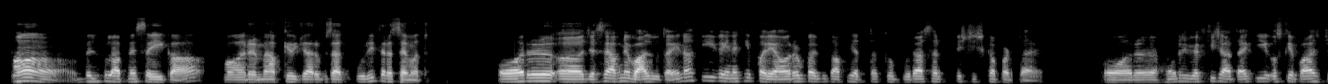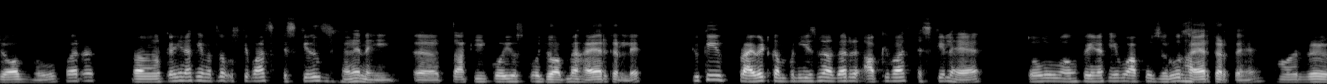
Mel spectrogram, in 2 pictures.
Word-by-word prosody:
हाँ, 160 +2 +4
बिल्कुल, 135 +1 -2
आपने 130 0 +3
सही 120 -3 0
कहा - - +2 0.4
और 115 +1 0
मैं 120 - 0
आपके 120 +2 -1
विचारों 120 -2 +1
के 120 - -17
साथ - - +5
पूरी 130 +5 -4
तरह 135 - +1
सहमत 105 -6 0 0.8
हूँ। - - +4
और 140 +3 +8
अ, 125 -6 +7
जैसे 125 -1 0
आपने 145 +2 +3
बात 120 +1 +7
बताई 125 -2 -2
ना 165 - -1
कि 175 -1 -11
कहीं 155 -3 -2
न 140 - -1
कहीं 160 +2 -13
पर्यावरण 125 +2 +3
पर 140 -1 0
भी 135 - -18
काफ़ी 135 +3 -3
हद - - -4
तक 130 +1 -11
बुरा 125 +2 +1
असर 130 0 -1
इस 130 +1 -12
चीज़ 120 -1 -12
का - - 0
पड़ता - - -4
है। 90 - -13 0.7
और 105 0 +2 0.3
हर 130 +3 -5
व्यक्ति 135 +2 -6
चाहता 145 -4 0
है 125 - +2
कि 145 +2 -10
उसके 140 +3 -6
पास 130 0 +2
जॉब 120 0 +2
हो 110 +5 -9
पर 160 +1 -1
अ, - - -6 0.4
कहीं 130 +6 +1
न 175 - 0
कहीं 180 0 -6
मतलब 165 +3 -6
उसके 175 - -14
पास 165 +2 -3
स्किल्स 160 0 -7
हैं 145 +5 0
नहीं 105 -4 -7
अ, 100 +1 -4 0.2
ताकि 130 +3 -3
कोई 135 0 0
उसको 135 0 -5
जॉब 115 +1 +5
में 130 - +3
हायर 310 -1 +5
कर - - -4
ले। - - -4
क्योंकि 215 - -8
प्राइवेट 175 -5 +3
कंपनीज़ 155 0 -4
में 165 - +1
अगर 160 +1 +3
आपके 135 +4 -2
पास 165 +1 +4 0.2
स्किल 155 -1 -7
है, 110 0 +1 0.5
तो 140 - -4
वो 145 -3 -4
व - - -11
कहीं 140 -1 -2
न - - -1
कहीं 155 0 -8
वो 155 -1 -4
आपको 140 +1 0
ज़रूर 140 +4 -5
हायर 125 -2 +5
करते - - -1
हैं 115 +9 -13 0.2
और 115 +1 -6
135 Hz, 205 wpm, -20 LUFS, 125-155 Hz, 0.8 s, और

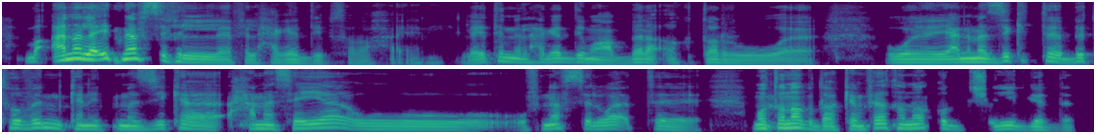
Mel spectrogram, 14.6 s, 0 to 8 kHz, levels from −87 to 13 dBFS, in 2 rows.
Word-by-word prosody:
ما - - -2
أنا 220 - +10
لقيت 200 +1 +10
نَفْسي 215 0 +7
في - - -8
ال 95 -4 -1
في - - -19
الحاجات 90 +1 -6
دي 80 +1 -12
بصراحة - - -19
يعني، 80 +4 -24
لقيت 105 +9 -5
إن 120 -2 -1
الحاجات 105 +2 -4
دي 110 0 -5
مُعبِّرة 95 +2 -3
أكتر 95 +1 -8
و 85 -3 -8 0.7
ويعني 100 +1 +1
مزّيكة 130 +4 0
Beethoven 135 +5 -2
كانت 110 -2 -3
مزّيكا 110 +2 -3
حماسيّة 130 +5 0
و 110 - -6 1.1
وفي 115 - -7
نَفْس 130 +1 -1
الوقت 115 -1 -4 0.6
متناقضة، 130 -5 +3
كان 100 +2 -2
فيها 145 +7 0
تناقُض 130 -6 -3
شديد 105 -1 -2
جدًا. 90 -6 -6
110 Hz, 140 wpm, -24 LUFS, 95-130 Hz, 1.1 s, أنا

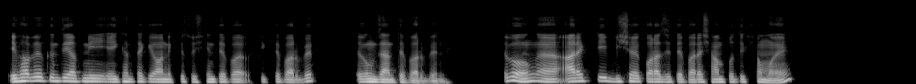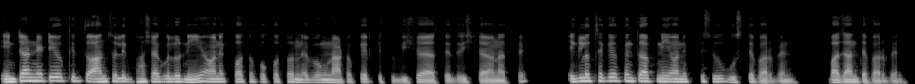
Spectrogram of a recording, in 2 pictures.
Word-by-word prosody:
এভাবেও 165 +3 +5
কিন্তু 155 -1 +1
আপনি 140 0 +2 0.2
এখান 130 +2 +1
থেকে 130 -1 -2
অনেক 115 -1 +1
কিছু 125 0 -4
শিখতে 120 0 0 0.3
শিখতে 115 +1 -8
পারবেন 110 +7 -1 0.5
এবং 125 +1 +4
জানতে 110 0 +2
পারবেন। 80 -4 -3 0.7
এবং 170 -5 +4
অ্যা 130 -4 +2 0.2
আরেকটি 155 +3 +1 0.2
বিষয় 135 +1 0
করা 125 -1 +3
যেতে 115 0 -2
পারে 110 +1 0
সাম্প্রতিক 120 0 -2
সময়ে 105 -7 +1 1.4
ইন্টারনেট 165 +4 +5
এও 165 - +3
কিন্তু 155 -1 -2
আঞ্চলিক 140 +1 +2
ভাষাগুলো 125 +1 +2
নিয়ে 120 +4 +4
অনেক 125 0 +1
কথোপকথন 115 -1 -2
এবং 110 0 -4
নাটকের 105 +1 -3
কিছু 110 -2 -9
বিষয় 100 +1 -1
আছে, 95 +4 -9
দৃশ্যায়ন 95 0 -1
আছে। 130 - -18 0.5
এগুলো 150 +4 +4
থেকেও 165 0 +1
কিন্তু 155 -2 +1
আপনি 140 -1 0
অনেক 125 0 +2
কিছু 130 -1 -4
বুঝতে 110 +1 -4
পারবেন, 80 -3 -2 0.4
বা 110 - +1
জানতে 100 -2 +2
পারবেন। 75 -2 -4
120 Hz, 155 wpm, -22 LUFS, 110-140 Hz, 1.4 s, এভাবেও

